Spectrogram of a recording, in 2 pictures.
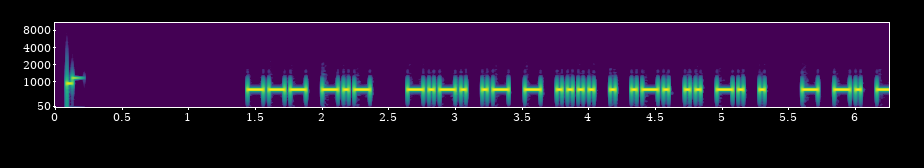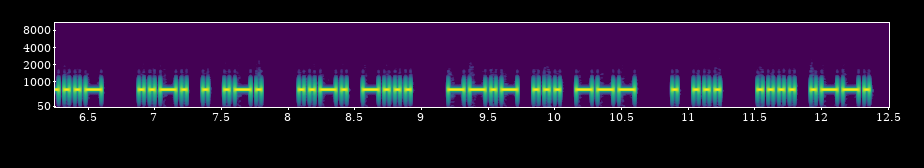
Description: Morse code, heard as a keyed tone, about 30 wpm, 700 Hz. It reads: OK CATHERINE TNX FER FB QSO ES HP
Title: Practice QSO - Exchange 4 - Ending - 30wpm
